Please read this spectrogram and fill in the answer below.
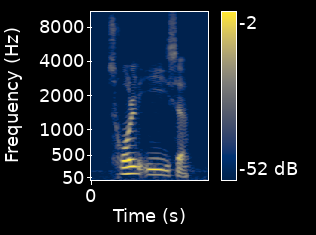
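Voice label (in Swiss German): "rollise", Bas Rhin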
